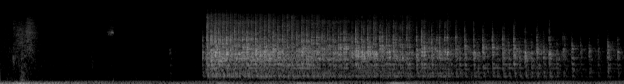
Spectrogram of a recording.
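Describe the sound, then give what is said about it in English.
A prize wheel spins with a dense run of rapid ticks and rattles. It starts abruptly after about two seconds of near silence, then continues steadily and fairly loud until the end. “What I'm going to do is I'm going to spin the Wheel of Manga.”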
